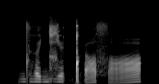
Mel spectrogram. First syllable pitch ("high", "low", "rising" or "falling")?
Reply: high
